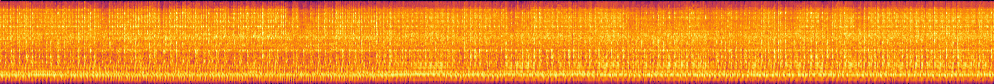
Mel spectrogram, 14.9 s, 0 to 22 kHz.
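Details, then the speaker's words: Stihl BG55 two-stroke leaf blower after carb mixture adjustment, about three turns out on low and two on high: steady buzzing idle without hunting or dying; runs normally. "after I have it seems to be running like a top tried a few more times and just make sure everything's okay"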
